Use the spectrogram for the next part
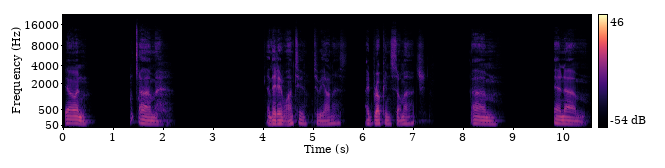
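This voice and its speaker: With a low-pitched voice, a middle-aged man from Hawaii recounts a personal story as a guest on a podcast. His telling is thoughtful and hesitant, full of false starts.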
